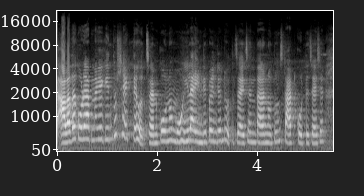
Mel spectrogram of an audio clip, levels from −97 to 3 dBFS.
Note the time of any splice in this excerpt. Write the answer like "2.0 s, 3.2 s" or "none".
1.8 s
